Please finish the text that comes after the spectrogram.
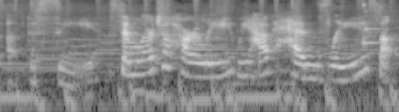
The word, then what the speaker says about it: Harley: It's Harley, spelled H-A-R-L-E-Y, Harley, and this one means the long field.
